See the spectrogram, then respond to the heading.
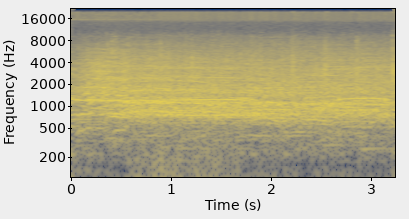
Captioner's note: cheering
